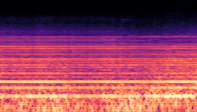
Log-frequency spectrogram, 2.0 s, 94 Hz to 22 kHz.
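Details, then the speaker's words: Outboard on 14/32 Alumicraft jon boat, first run, wide open throttle around 19–21 mph: steady even high-revving drone, no surging or misfire; 5,200 rpm, low end of its 5,000–6,000 range, owner feels it could rev more. "Sounds good. Sounds to me like it's not as fast RPM as it could be."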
